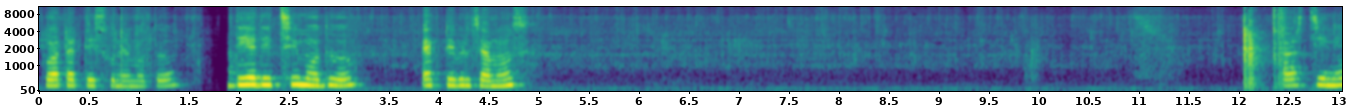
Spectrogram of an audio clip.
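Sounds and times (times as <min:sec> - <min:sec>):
sauce sizzling in a pan: 0:02.0 - 0:12.1.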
